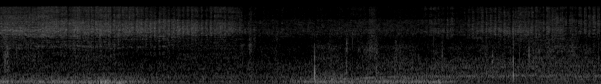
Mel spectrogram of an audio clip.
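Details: A pair of rattlesnakes found in the Everglades on the way home from kayaking, filmed on a phone: a dense, hissing, broadband rattle dominates the first two and a half seconds, then fades into quieter buzzing with a few soft clicks.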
